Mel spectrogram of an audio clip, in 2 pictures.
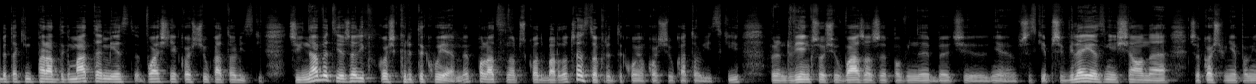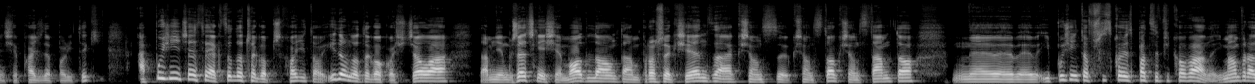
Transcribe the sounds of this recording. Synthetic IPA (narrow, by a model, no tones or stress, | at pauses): bɘt̪akʲimpaɾad̪ɘɡmat̪ɛmjɛst̪vwaɕɲɛkɔɕt͡ɕuwkat̪ɔlʲit̪skʲit͡ʂɘlʲinavɛt̪jɛʐɛlʲikɔ̥ɡɔɕkɾɘt̪ɘkʰujɛmɘpɔlat̪sɨnapʂɘ̥kwad̪̚baɾd̪zɔt͡ʂɛ̃st̪ɔkɾɘt̪ɘ̥kujɔ̃kɔɕt͡ɕuwkat̪ɔlʲit̪skʲivɾɛnt͡ʂvʲjɛŋkʂɔɕt͡ɕuvaʐaʐɛpɔvʲinːɘbɘt͡ɕɲɛvʲjɛmfʂɨst̪̚kʲɛpʂɘvʲilɛjɛzɲeɕɔnɛʐ̥ɛkɔɕt͡ɕuwɲɛpɔvʲiɲɛnɕɛpwad͡ʑd̪ɔpɔlʲit̪ɘkʲi̥ | apuʑɲejt͡ʂɛ̃st̪ɔjak̚t̪sɔd̪ɔt͡ʂɛɡɔpʂɘ̥xɔd͡ʑit̪ɔ̰ʔḭd̪ɔ̃w̃d̪ɔt̪ɛɡɔkɔɕt͡ɕɔwa | t̪a̰mɲevʲjɛmɡʐɛt͡ʂɲɛɕɛmɔd̪lɔ̃w̃t̪ampɾɔʂɛkɕɛnd̪zakɕɔnt̪skɕɔ̃nt̪st̪ɔkɕɔ̃nt̪st̪amt̪ɔ | ipuʑɲejt̪ɔfʂɘst̪kɔjɛst̪̚pat̪sɘfʲikɔvanɛ̰imamvɾa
